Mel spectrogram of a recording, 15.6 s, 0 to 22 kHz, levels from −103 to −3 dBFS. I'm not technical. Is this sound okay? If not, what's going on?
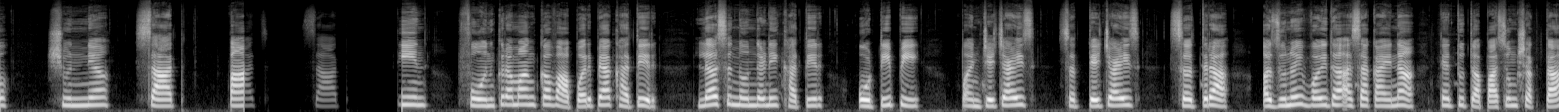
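No. From 2.44 to 4.02 seconds, about 1.6 seconds of the speech drops out to a faint residue: only a very quiet trace remains. Unlike a natural pause or fade, it cuts off and returns abruptly, likely from a brief signal loss.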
